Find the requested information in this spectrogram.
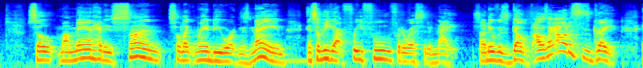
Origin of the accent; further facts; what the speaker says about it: San Antonio, Texas, United States; I'm from San Antonio, so I'm there with people I know.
